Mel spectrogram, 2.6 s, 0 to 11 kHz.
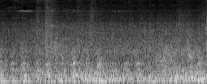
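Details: Bowling pinsetter after reinstalling pin-detecting link and new bell crank, started after stopping at 90° on a strike: continuous heavy mechanical rumble, rattling linkages, even unbroken cycle with no stall or bang; it waited at 180 normally.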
